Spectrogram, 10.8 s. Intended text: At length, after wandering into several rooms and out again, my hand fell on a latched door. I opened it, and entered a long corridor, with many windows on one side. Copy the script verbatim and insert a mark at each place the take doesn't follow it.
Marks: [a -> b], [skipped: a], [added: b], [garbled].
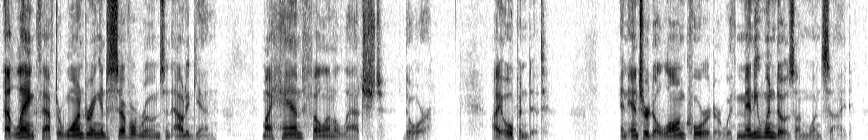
At length, after wandering into several rooms and out again, my hand fell on a latched door. I opened it, and entered a long corridor, with many windows on one side.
